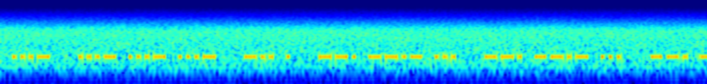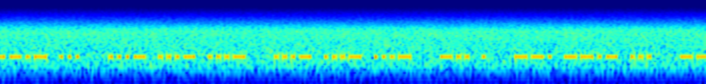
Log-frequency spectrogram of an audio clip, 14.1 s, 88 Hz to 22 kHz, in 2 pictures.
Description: Morse code, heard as a keyed tone, machine-sent, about 29 wpm, 540 Hz, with radio hiss. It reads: … VVV DE GQS GQS GQS VVV VVV DE GQS …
